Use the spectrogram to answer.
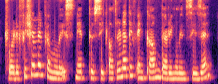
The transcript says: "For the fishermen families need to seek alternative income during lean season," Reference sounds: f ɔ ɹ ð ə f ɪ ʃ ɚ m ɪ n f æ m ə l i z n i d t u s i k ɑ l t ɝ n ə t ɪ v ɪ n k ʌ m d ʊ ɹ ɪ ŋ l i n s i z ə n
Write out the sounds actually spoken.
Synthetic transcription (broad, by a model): f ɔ ɹ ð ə f ɪ ʃ ɚ m ɪ n f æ m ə l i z n i d t u s i k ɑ l t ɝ n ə t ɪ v ɪ n k ʌ m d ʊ ɹ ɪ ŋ l i n s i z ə n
